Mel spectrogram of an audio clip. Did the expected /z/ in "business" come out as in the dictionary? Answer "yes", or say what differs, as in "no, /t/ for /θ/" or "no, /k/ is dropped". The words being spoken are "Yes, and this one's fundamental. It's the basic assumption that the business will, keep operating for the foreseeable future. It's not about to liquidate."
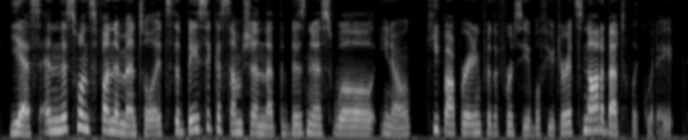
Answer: yes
